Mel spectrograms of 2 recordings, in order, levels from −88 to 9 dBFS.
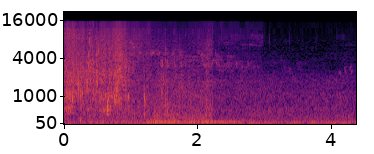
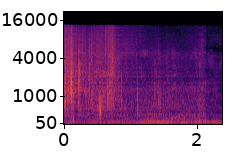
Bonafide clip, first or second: first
